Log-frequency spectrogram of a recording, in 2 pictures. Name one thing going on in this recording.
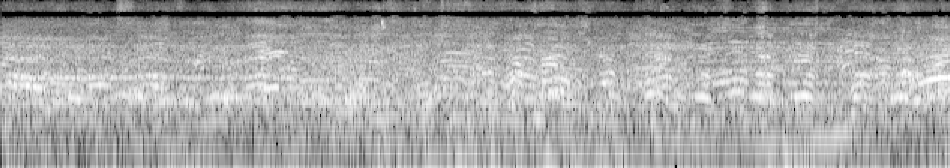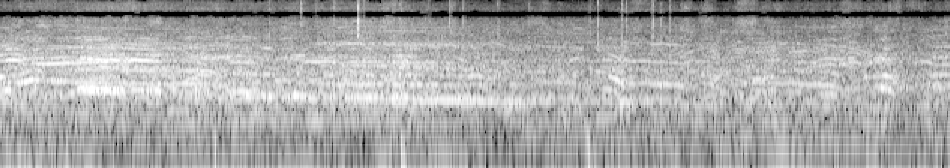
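A large crowd shouts and cheers.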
